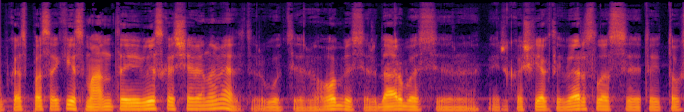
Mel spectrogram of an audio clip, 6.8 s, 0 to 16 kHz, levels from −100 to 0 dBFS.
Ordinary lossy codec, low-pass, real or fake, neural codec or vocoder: MP3, 64 kbps; 14.4 kHz; real; none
